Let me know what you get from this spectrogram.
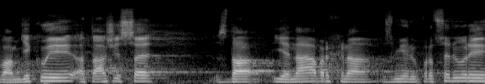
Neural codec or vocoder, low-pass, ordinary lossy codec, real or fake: codec, 44.1 kHz, 7.8 kbps, DAC; 14.4 kHz; AAC, 96 kbps; fake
